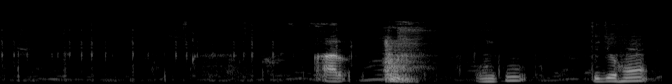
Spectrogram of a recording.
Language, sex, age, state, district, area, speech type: Santali, male, 30-45, West Bengal, Jhargram, rural, spontaneous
